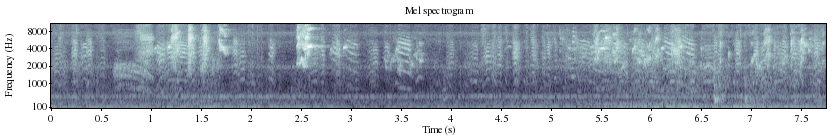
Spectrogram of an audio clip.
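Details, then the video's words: Rice-eating finches give sharp, high chirps in loose clusters, some short downward notes among them, accompanied by fluttering, pecking and a faint steady hum. "Beautiful finches eating rice 🍚 birds chirping sounds"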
